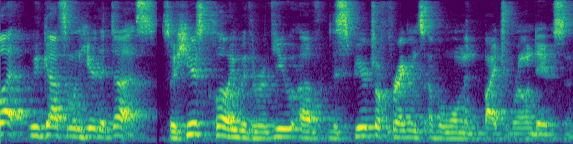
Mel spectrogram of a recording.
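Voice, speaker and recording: A man's fairly high voice at a very fast pace, lively in intonation with hardly any pauses, over noticeable background noise. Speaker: comedy news show host. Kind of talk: satirical news anchor delivery, Weekend Update style.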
